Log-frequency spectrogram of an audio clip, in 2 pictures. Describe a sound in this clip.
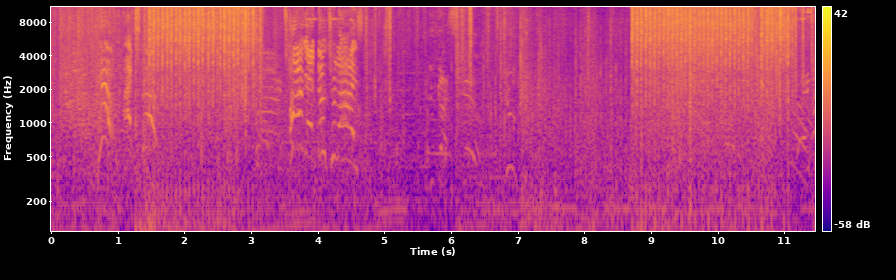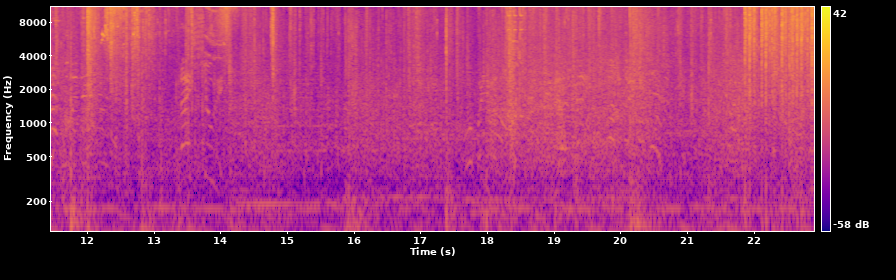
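Gunshots crack repeatedly in the distance.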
